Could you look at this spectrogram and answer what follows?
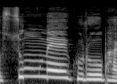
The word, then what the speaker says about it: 숙맥: 그리고 쑥맥으로 발음하는 경우가 많아서 첫 음절의 초성을 쌍시옷으로 쓴다고 생각하기 쉽지만 쑥맥, 시옷을 쓴다는 것도 기억하시면 좋겠습니다.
